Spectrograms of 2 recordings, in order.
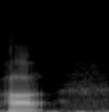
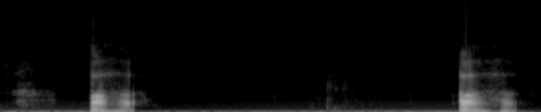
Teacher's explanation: And it literally means pushing out, So it's a little bit of force at the end of it. We don't just say ah. We put a little force behind the air and it comes aha. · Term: visarga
